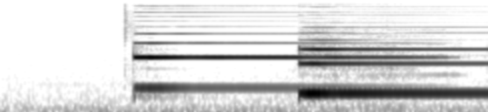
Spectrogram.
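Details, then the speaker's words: Wireless doorbell after re-soldering a broken surface-mount switch contact and reinserting the battery: clean, bright two-note ding-dong with even decay, no crackle or dropout; the repaired doorbell is working normally. "Yes, right, it's working. Everything is fine."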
